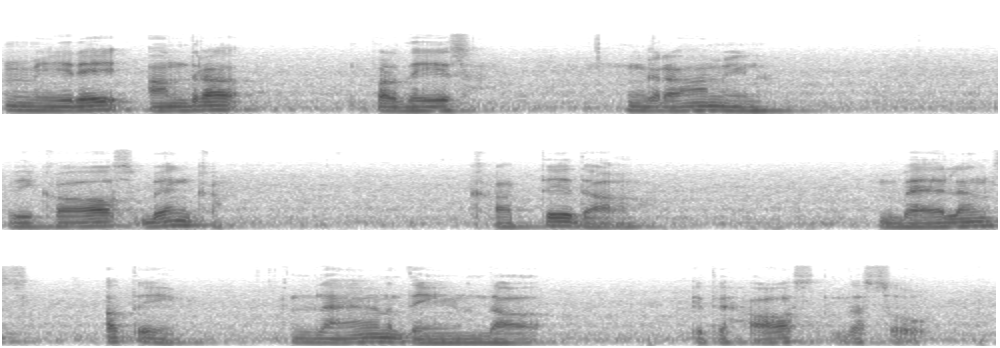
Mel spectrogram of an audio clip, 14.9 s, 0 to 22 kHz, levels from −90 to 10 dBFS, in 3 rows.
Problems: none marked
